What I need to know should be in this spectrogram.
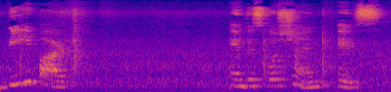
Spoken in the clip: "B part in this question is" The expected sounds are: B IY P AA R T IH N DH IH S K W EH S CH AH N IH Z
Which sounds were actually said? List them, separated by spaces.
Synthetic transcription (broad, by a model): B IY P AA R T IH N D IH S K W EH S SH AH N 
